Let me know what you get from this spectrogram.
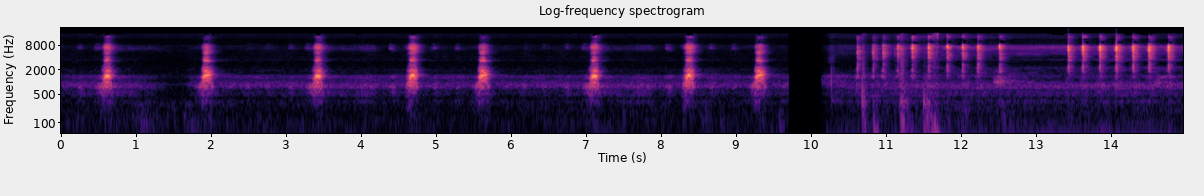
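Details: Sharp, separate barks from a young cacomixtle (ringtail), eight in a slow series about a second apart, followed by fast chattering trains of high clicks, over a faint continuous hum.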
